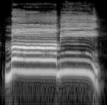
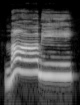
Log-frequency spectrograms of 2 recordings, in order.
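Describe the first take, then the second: First: It is yelled as loud as possible. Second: It is said a little louder.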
